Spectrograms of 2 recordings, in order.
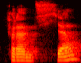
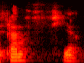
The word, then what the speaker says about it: Francia: avec un caramelo, ou elle peut se prononcer aussi th. Attention, c'est pas un s, c'est pas comme un s, c'est il y a la langue qui sort. Ça, d'accord? Donc c'est pas Francia, c'est Francia.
